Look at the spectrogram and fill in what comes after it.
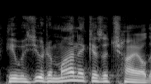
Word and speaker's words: eudaemonic: Eudaimonic. That's right. You heard me. Eudaimonic. E-U-D-A-E-M-O-N-I-C. Eudaimonic. I looked up not just the word, but its pronunciation. I'm pronouncing it correctly.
